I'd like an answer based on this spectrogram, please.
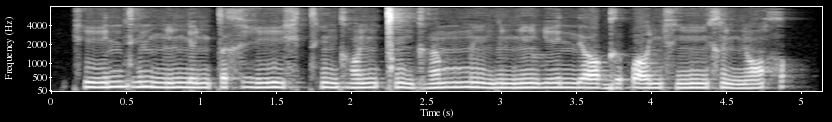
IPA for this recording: kʰiːnʲdʱĩnʲ ɲĩɲɾɯɲtəx ɦiːx tʰĩɡʱɔ̃ɲǀĩ ɡʱə̃mːĩːɡə̃ ɲĩʎiːnʲɔːɡɯ ɓɔːɲxĩːxə̃ ɲɔ̃x

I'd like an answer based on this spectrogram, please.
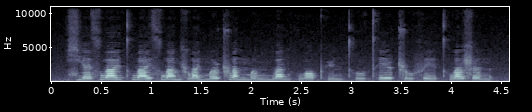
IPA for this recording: ɕjɛ˧˥ swa˥ɪ̯t̪ʰwa˥˧ɪ̯ swa˥˩nʂwa˩ɪ̯ mɤ˧˥ʈ͡ʂwa˧n mɤ˨˩ŋmwa˥˩n kwɔ˧˥pʰy˨˩n t̪ʰu˧˥t̪ʰe˥ɪ̯ʈ͡ʂu˧˥fe˨˩ɪ̯ t̪ʰwä˥ʂə˥˩n

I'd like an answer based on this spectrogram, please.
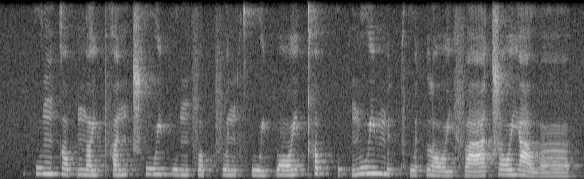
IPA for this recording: kʷɐ˥ŋ kɐ˧p̚ n̪ɐ˨˥jpʰɐ˨˥n t͡sʰuː˧jpuː˨ŋ fɐ˨˥p̚fɵ˨n kʰuː˨˩jpɔː˨˥j t̪ʰɐ˥p̚kʷɐ˧k̚n̪uː˥jmɵ˧t̚ kʷɐ˨˥t̚ lɔː˨jfaː˨˥t͡sɔː˥jaː˨˩w œː˨˩

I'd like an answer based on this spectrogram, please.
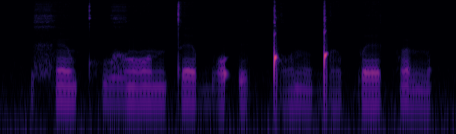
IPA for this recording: xɛ̃kʷʰə ɣɔ̃ntɛbɔʔɪ ɡ͡ǃɔnɡ͡ǃɐ pɛkɐ̃n

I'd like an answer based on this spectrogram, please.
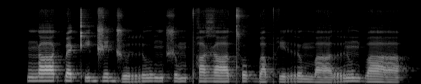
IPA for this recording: ŋaː˦k͡pɛ˦ kʼi˦d͡ʒe˦ d͡ʒu˨ruː˦ŋ ʃo˦mpʰa˦ɣaː˦tʰo˦ ɡ͡ba˨pʰi˨r ʊ˦˨maː˨ rũ˦ ba˦˨

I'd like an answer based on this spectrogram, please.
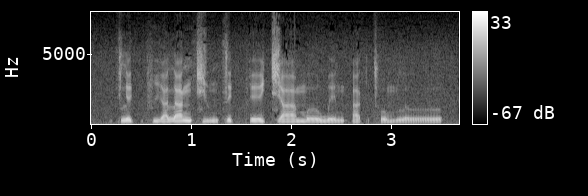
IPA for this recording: kle˥˩k̚fi˩˦a̯ la˥˩ŋt͡ɕɯ˨˩ŋte˥˩k̚pʰeː˦˥ t͡ɕaː˦˥mɤː˧we˨˩n ʔa˦˥k̚tʰo˧mlɤː˩˦

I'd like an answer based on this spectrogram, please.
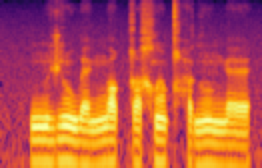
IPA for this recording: ŋũʒõwæ ŋɒ qeχũqʰuɡ õŋæ

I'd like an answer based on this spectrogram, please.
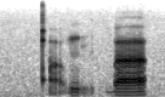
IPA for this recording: qʼo̰n̪ḭ ɓɐ

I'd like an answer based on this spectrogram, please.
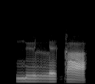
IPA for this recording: ŋylːeɡa

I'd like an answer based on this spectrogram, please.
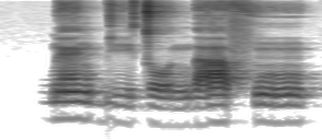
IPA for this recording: ɡ͡bɛ̃˧ɡ͡bi˨do˨ na˨˦fũ˧

